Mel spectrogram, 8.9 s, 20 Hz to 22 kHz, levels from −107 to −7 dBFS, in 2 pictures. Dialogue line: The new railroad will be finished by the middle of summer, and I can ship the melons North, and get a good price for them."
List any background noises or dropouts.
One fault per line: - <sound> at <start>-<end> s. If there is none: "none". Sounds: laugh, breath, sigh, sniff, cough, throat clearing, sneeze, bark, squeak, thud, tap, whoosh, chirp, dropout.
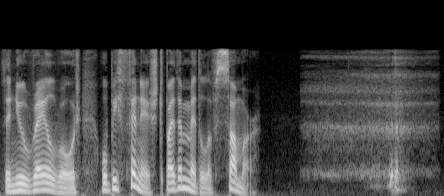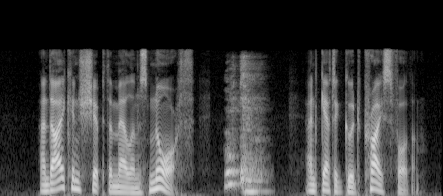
- sigh at 3.0-4.4 s
- sneeze at 6.7-7.2 s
